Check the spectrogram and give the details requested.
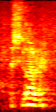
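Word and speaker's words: Estée Lauder: How to pronounce it? Yep, Estee Lauder.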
